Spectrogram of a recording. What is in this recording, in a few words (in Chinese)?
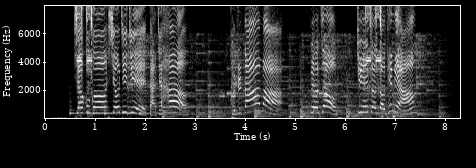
女 方言配音 棋牌游戏 四川话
